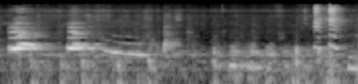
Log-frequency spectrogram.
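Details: Playful Bluetick Coonhound puppies with their Redbone buddy, at a breeder near Kingston, Ontario, Canada; two sharp, bright yelps, then a long falling whine and softer low grumbles, indoors with speech nearby.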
